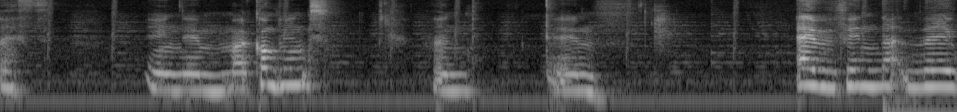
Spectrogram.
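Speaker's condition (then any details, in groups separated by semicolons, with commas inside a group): Cerebral palsy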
